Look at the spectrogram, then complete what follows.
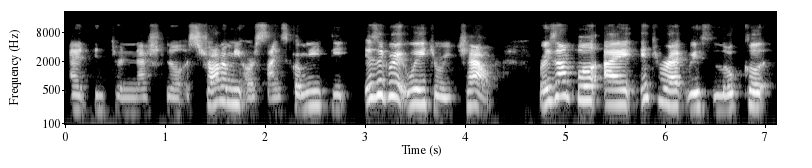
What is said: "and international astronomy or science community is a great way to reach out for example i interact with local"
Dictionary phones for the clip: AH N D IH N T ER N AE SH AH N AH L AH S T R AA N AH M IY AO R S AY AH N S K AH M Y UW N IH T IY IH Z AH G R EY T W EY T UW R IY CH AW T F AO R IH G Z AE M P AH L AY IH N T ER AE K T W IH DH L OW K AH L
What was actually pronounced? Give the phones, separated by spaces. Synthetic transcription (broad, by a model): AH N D IH N T ER N AE SH AH N AH L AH S T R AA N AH M IY AO R S AY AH N S K AH M Y UW N IH T IY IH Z AH G R EY T W EY T UW R IY CH AW T F AO R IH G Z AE M P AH L AY IH N T ER AE K T W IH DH L OW K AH L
